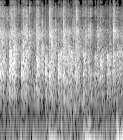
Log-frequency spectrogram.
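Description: A church audience applauds the men present at a morning service, a dense, steady wash of many hands clapping at moderate volume for a few seconds, with no voices standing out.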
